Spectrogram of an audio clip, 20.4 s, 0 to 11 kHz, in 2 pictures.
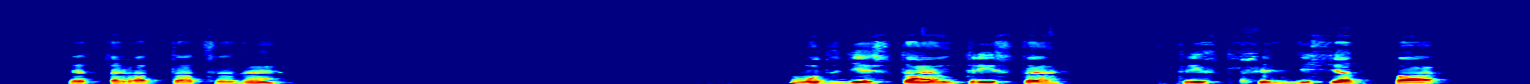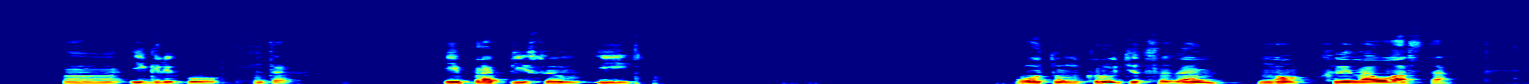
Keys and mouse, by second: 1.3-6.3 drag, 7.0-12.1 drag.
